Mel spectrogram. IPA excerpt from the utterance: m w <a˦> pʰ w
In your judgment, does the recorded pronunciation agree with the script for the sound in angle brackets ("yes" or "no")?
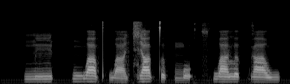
yes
